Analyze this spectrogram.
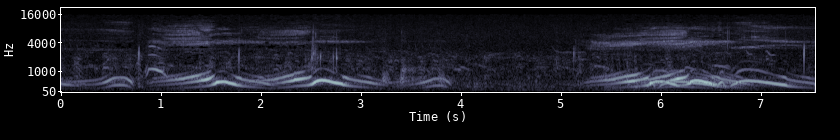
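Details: Common eiders in two bursts of crooning calls, many overlapping arched coos rising and dipping, separated by a quieter gap, with faint higher chatter from other birds.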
